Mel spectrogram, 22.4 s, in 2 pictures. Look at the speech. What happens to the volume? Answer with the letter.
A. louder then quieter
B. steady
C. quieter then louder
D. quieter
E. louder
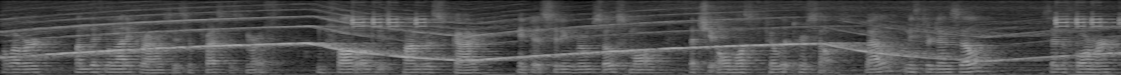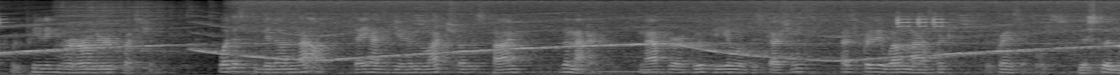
B.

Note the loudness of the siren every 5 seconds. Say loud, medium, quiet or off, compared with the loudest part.
loud, loud, medium, medium, medium.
